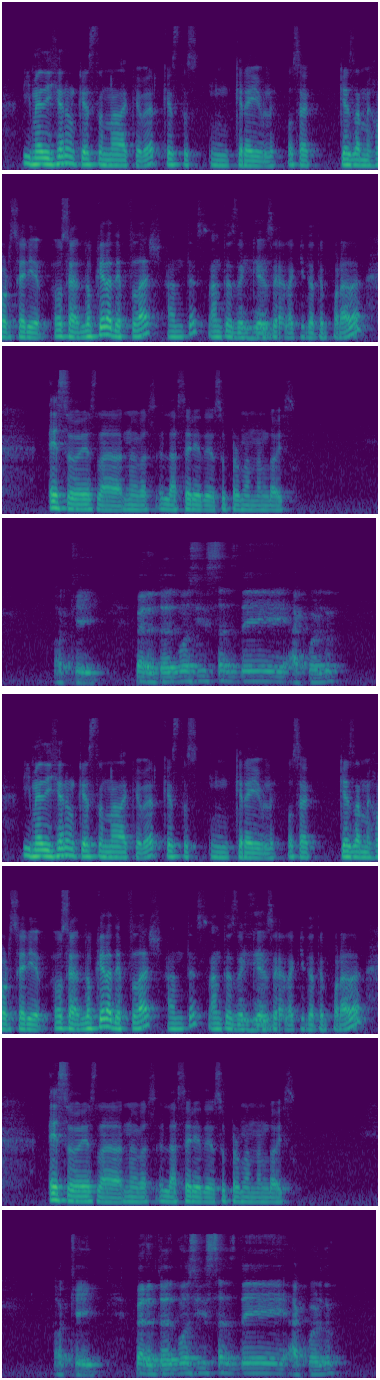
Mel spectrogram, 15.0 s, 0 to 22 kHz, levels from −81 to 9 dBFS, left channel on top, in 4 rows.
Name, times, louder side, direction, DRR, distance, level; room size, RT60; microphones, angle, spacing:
voice 1, 0.2-3.1 3.4-7.7 8.0-10.4, right 1 dB, 5° right, 0.5 m, -29 dB
voice 2, 6.1-6.5 11.8-12.2 12.6-14.6, right 1 dB, 45° right, 2.6 m, -34 dB
9.7 x 9.0 x 4.9 m
head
